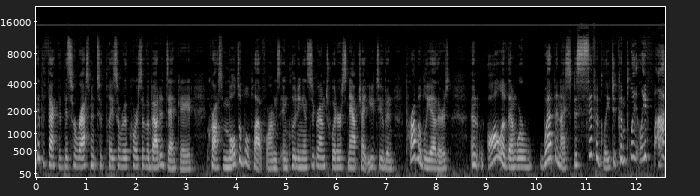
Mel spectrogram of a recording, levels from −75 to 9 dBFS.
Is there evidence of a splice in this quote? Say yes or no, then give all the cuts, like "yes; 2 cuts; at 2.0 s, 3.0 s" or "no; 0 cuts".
yes; 2 cuts; at 3.4 s, 8.9 s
